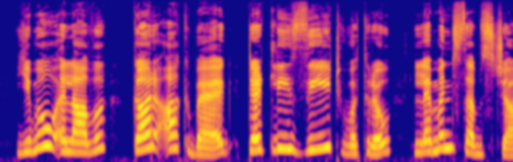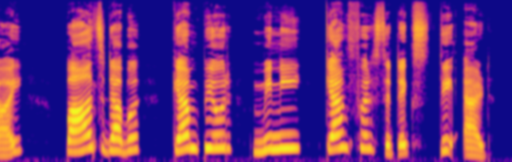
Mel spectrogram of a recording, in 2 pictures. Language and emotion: Kashmiri, neutral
